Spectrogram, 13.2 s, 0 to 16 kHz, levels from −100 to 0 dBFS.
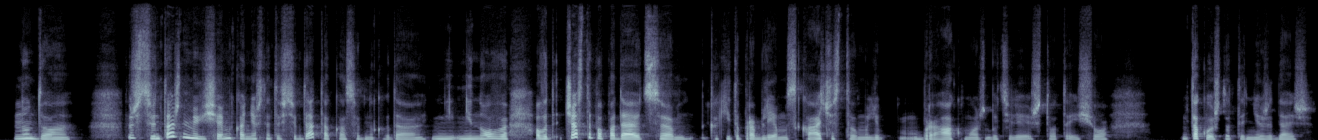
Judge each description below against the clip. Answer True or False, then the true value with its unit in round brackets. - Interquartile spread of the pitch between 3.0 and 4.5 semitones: True (3.5 semitones)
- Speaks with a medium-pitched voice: True (175 Hz)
